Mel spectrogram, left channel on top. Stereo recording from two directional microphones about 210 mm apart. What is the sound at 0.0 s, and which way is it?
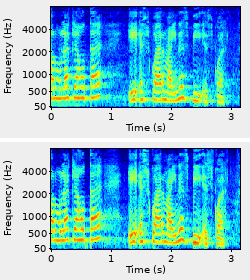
Speech, 40° right (ahead or behind).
